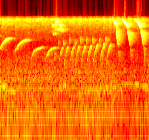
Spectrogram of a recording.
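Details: Singing local canary after its moult: a few upward-curving whistles lead into a fast, even series of rounded repeated notes, ending with three loud sharp notes falling steeply from very high pitch.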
